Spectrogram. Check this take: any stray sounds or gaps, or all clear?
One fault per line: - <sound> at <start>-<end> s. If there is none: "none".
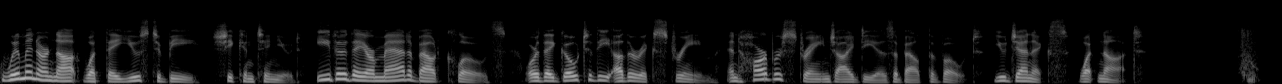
- sniff at 12.4-12.7 s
